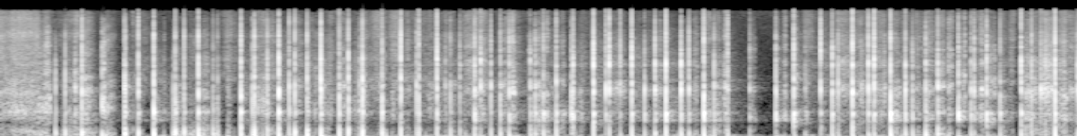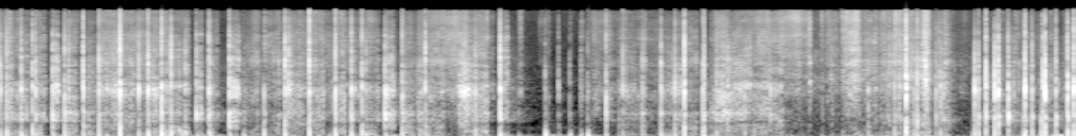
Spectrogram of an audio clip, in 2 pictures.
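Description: A blue Bintang beer can holder is tapped and scratched in a rapid, continuous stream of short, dry, low-heavy knocks mixed with scraping. The sound stays busy throughout, with only a few brief pauses.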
